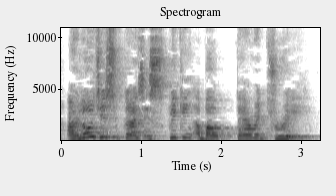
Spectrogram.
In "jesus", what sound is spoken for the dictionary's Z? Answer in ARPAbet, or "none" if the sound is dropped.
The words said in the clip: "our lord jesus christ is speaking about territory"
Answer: S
